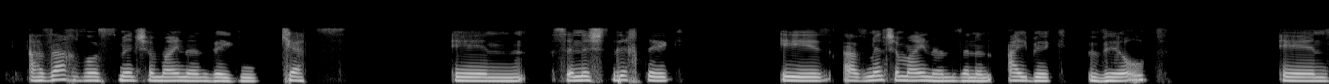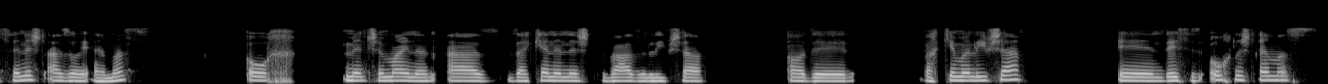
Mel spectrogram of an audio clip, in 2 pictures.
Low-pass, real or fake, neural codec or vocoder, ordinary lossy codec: 5.4 kHz; real; none; none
